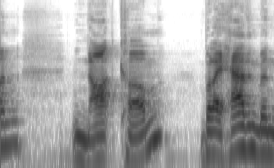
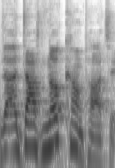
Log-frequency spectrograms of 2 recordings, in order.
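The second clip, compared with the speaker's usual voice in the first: put-on German accent, higher; 3 semitones higher, 4 dB quieter than usual. Saying a line after being asked for a German accent: German accent. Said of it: "You have to say it in a German accent".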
